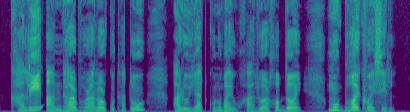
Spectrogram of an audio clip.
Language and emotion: Assamese, fearful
